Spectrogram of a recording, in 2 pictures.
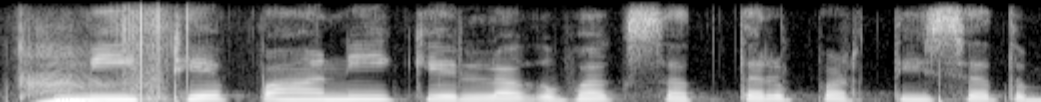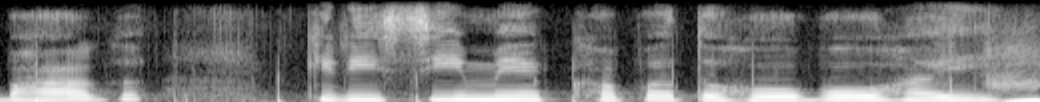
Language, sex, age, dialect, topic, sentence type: Magahi, male, 31-35, Southern, agriculture, statement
